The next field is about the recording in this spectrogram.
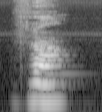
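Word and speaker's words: vingt: 20, I et N, ça fait le son 1. Le G, on ne le prononce jamais.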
